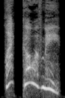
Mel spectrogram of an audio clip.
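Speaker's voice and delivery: high, loud scream of panic; woman screams for security to hear. A narrator's reading. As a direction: scream to be let go. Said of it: "I screamed".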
